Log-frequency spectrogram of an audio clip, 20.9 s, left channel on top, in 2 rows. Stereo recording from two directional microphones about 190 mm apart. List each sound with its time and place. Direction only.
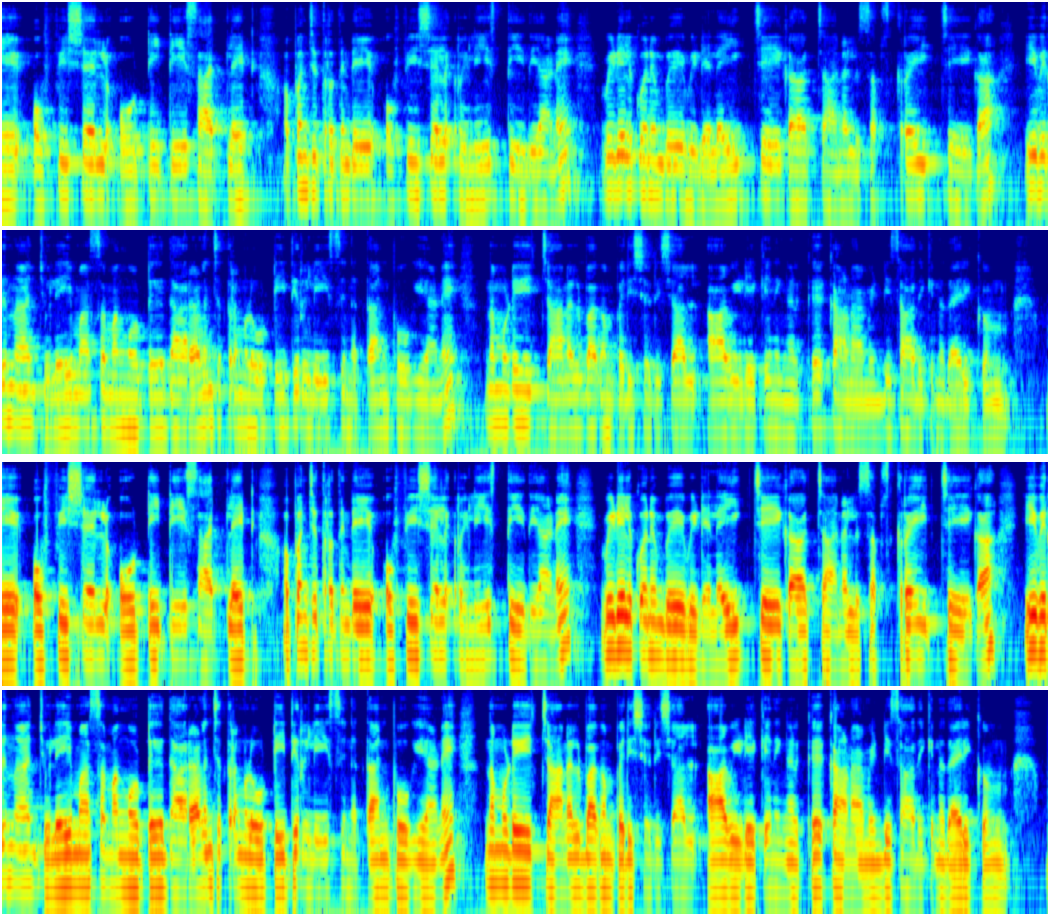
0.0 s speech: 35° right (ahead or behind)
